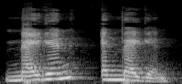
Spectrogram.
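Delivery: both Megan words slow and sounded alike; two identical Megans. Shown as a demonstration. Showing what friends said, Megan twice identically. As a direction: say Megan and Megan with the same vowel, spaced out. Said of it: "my friends were saying".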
